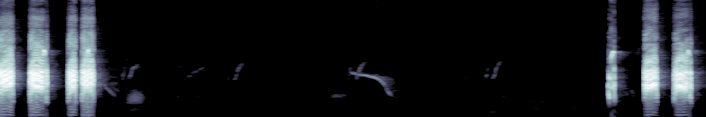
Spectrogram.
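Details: Harsh, scratchy calling of a black francolin from Sindh, Pakistan: a phrase of four grating notes, several seconds of near silence with a faint thin whistle, then a second phrase of three rasping notes.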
